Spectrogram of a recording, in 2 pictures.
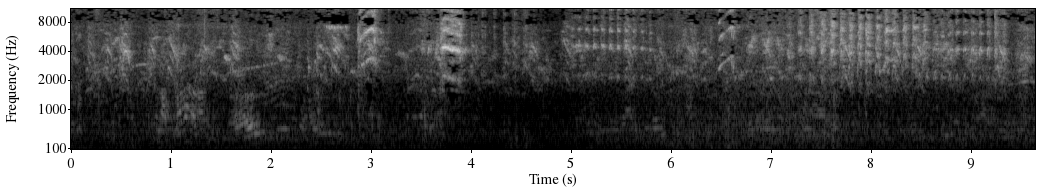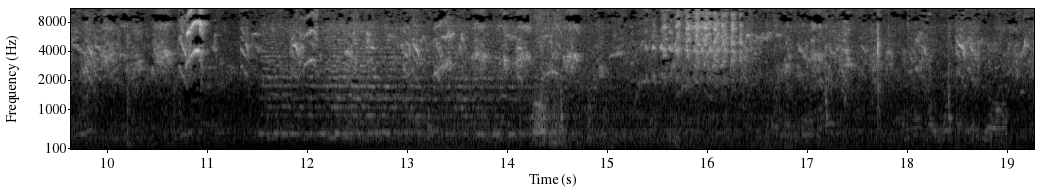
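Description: A chorus of caged songbirds in a bird shop: many short, high chirps and whistles overlapping, with a longer buzzy call about two-thirds of the way through and a couple of sharp clicks.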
